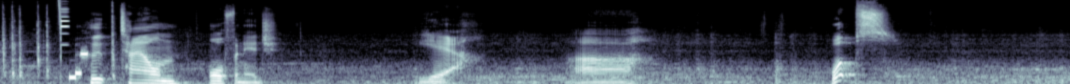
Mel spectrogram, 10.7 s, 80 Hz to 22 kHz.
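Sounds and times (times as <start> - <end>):
speech: 0.9 - 2.8, 4.2 - 4.9, 5.7 - 6.5, 8.3 - 9.0
train clattering along rails: 4.6 - 10.6.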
